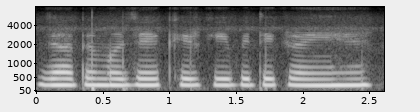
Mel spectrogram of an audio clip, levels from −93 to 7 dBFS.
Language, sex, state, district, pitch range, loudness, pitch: Hindi, female, Arunachal Pradesh, Papum Pare, 225-230 Hz, -11 LUFS, 225 Hz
